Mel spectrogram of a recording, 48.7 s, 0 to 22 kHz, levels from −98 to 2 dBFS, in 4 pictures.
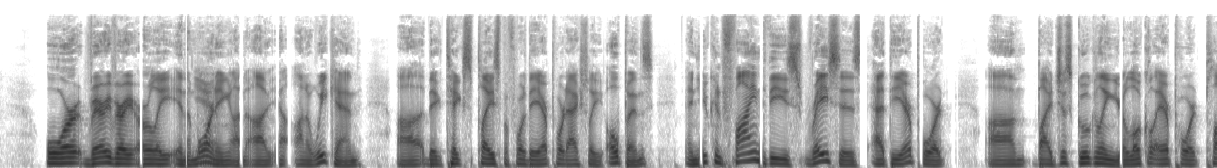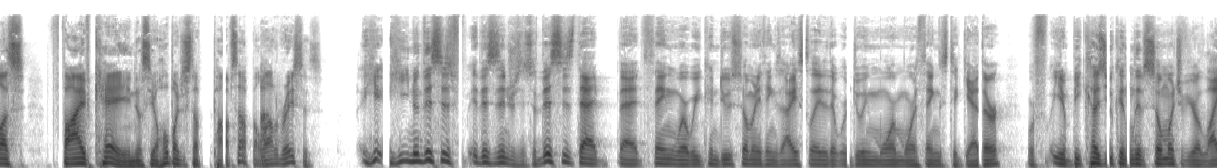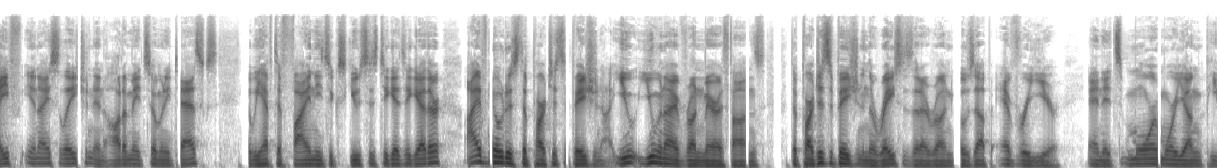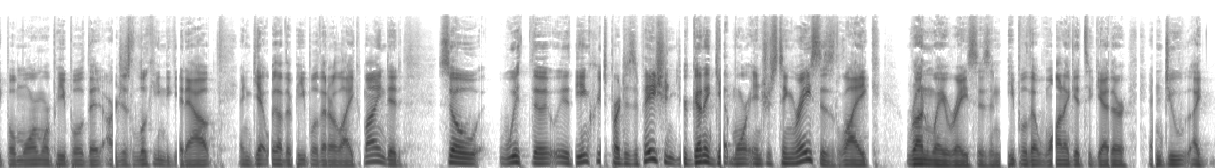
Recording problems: choppy; occasionally; 4% of the speech affected

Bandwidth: 14.5 kHz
